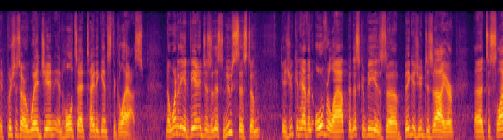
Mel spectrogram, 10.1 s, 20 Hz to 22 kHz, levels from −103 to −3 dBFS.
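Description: No technical faults can be heard anywhere in this clip.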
